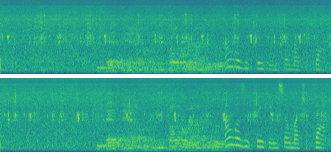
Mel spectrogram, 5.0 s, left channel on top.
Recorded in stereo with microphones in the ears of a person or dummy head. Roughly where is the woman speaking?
Right.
